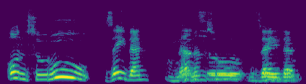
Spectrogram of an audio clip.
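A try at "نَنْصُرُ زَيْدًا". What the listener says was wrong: ننصر زیدن. Okay, ننصرو پہ کھینچنا نہیں.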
